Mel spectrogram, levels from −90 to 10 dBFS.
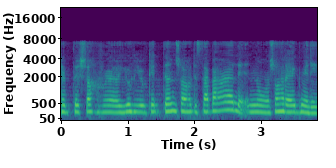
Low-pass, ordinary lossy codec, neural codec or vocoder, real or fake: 7.2 kHz; none; codec, 16 kHz, 1.1 kbps, Voila-Tokenizer; fake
